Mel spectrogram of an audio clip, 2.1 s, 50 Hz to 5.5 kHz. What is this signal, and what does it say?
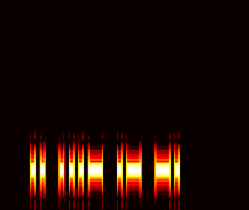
Morse code, heard as a keyed tone, about 30 wpm, 550 Hz. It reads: IVAN
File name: Ultimate Word List / 30WPM Ultimate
